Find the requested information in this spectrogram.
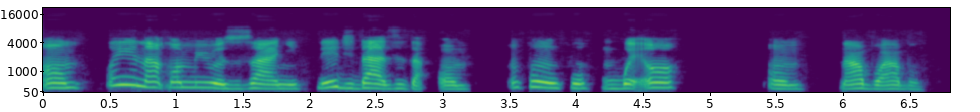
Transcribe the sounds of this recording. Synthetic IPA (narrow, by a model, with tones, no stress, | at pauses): ɔ˦m̩˦ | o˦ɲe˦na˨a˦k͡pɔ˦m̩˦i˦ɾo˨zu˨za˦a˨ɲɪ˦ne˦d͡ʒi˨da˦a˨zɪ˦za̰˨ɔ˨m̩˦ | ŋ̩˦kʷʊ˦ŋ̩˨kʷʊ˦ŋ͡m̩˨ɡ͡be˨ʔɔ˦ | ɔ˨m̩˦ | na˨a˦bʊ˨a˦bʊ˨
